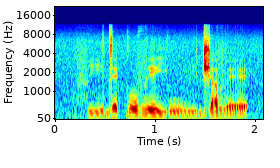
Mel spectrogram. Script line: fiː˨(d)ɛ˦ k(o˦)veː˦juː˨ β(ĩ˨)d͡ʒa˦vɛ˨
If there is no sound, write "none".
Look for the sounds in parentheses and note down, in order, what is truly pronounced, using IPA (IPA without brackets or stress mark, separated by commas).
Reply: d, o˦, i˨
